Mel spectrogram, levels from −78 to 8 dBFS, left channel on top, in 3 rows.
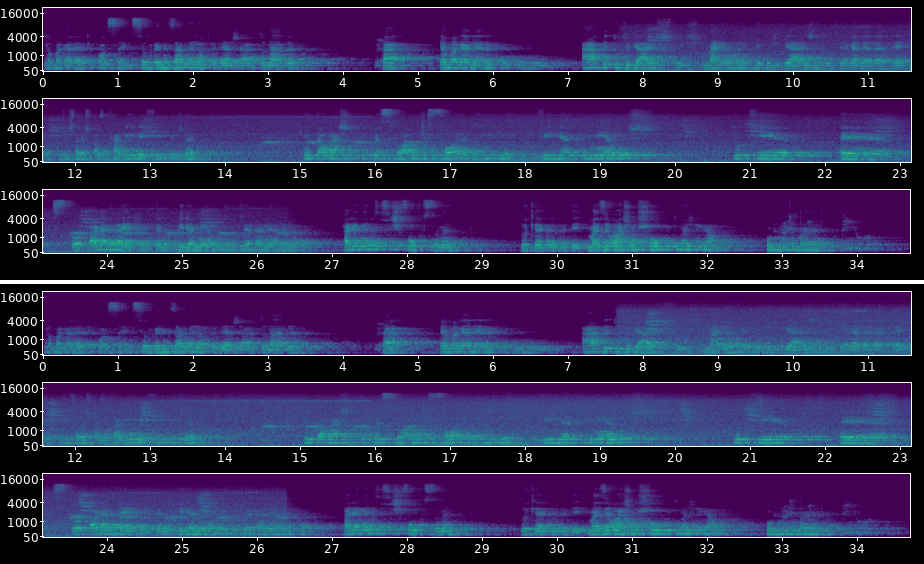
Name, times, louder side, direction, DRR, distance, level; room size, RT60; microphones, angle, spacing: voice 1, 0.0-3.4 4.5-4.7 5.3-6.8 7.2-13.6 15.0-17.8 18.1-19.7 20.8-21.6 22.2-22.9 23.3-26.7 27.1-28.6 29.5-32.2 32.8-33.6, left 1 dB, 45° left, 1 dB, 1.0 m, -32 dB
sound 1, 7.6-26.4, right 3 dB, 70° right, 1.8 m, -43 dB
voice 2, 14.4-14.8 24.4-24.5 32.9-34.2, equal, 25° left, 2 dB, 1.5 m, -48 dB
sound 2, 15.9-18.9, equal, 40° right, 1.6 m, -46 dB
21.0 x 10.5 x 4.7 m, 2.1 s
head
